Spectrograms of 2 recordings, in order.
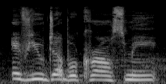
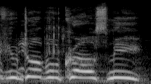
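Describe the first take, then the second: First: It is spoken in a plain, unaccented voice. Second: It is spoken in a Southern American accent.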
